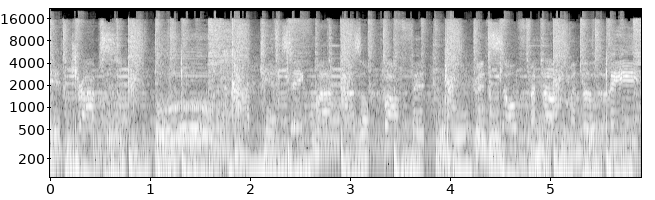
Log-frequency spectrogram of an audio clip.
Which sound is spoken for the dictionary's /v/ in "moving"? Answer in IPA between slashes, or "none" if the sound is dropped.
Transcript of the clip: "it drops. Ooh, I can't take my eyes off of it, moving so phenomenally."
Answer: /b/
